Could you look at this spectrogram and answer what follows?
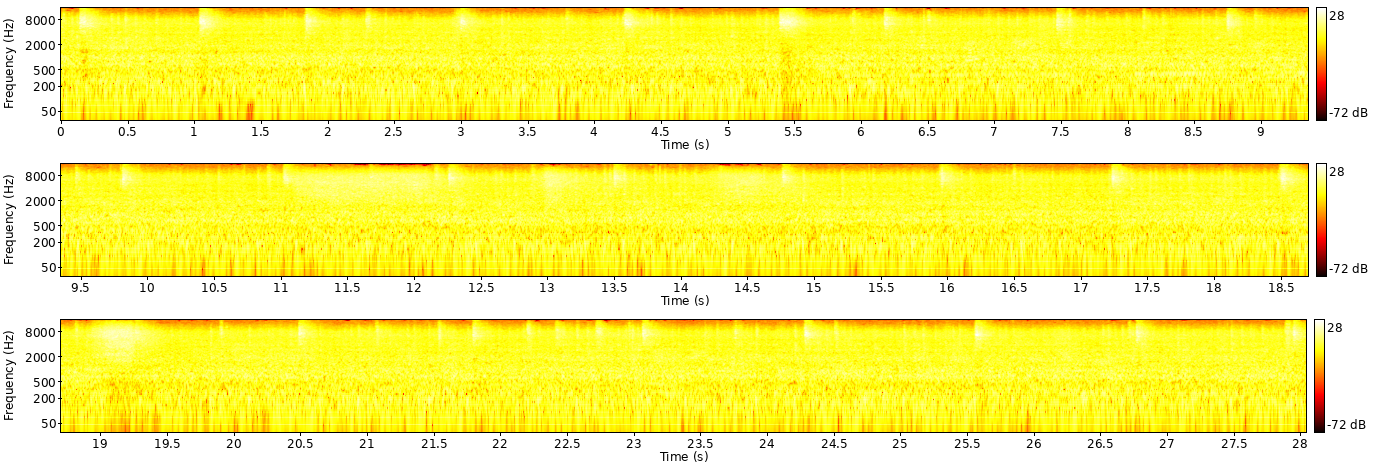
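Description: Covered hopper cars of a freight grain train rolling past at steady speed: continuous wheel-on-rail rumble with frequent sharp clicks. Two brief hisses come through, one about eleven seconds in and one about nineteen seconds in.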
